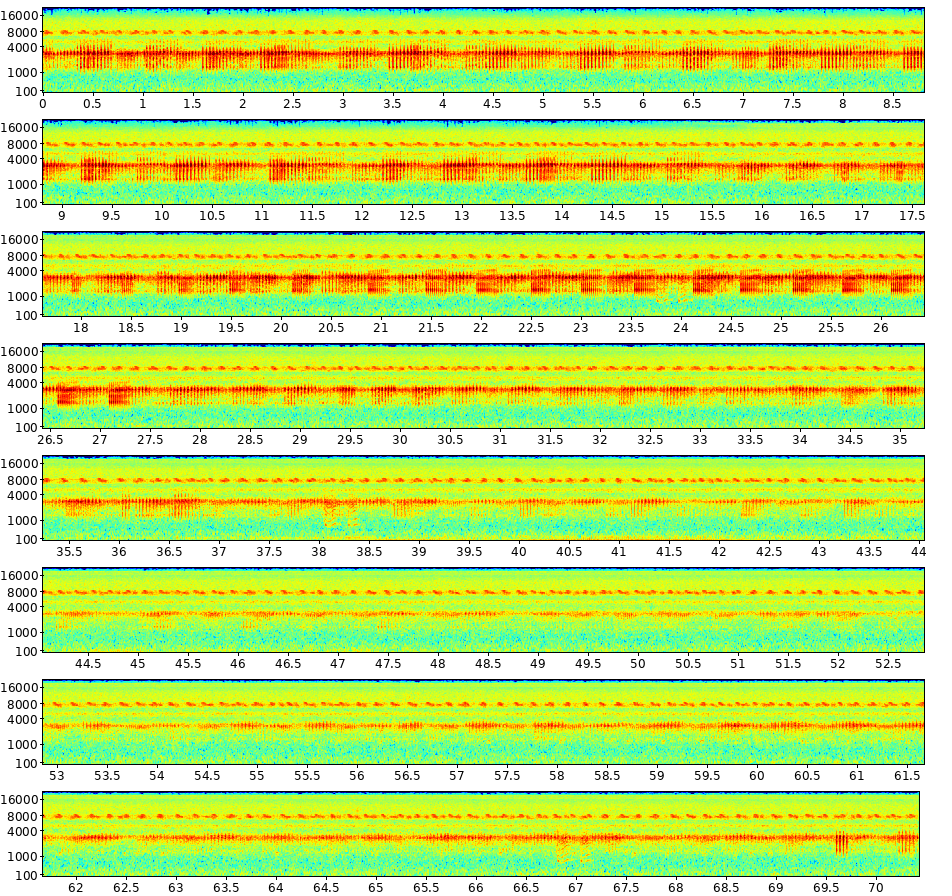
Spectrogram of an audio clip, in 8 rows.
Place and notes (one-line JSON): {"title": "茅埔坑溼地公園, 桃米里, Taiwan - Frogs chirping", "date": "2015-08-11 19:41:00", "description": "Frogs chirping, Wetland\nZoom H2n MS+XY", "latitude": "23.94", "longitude": "120.94", "altitude": "470", "timezone": "Asia/Taipei"}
